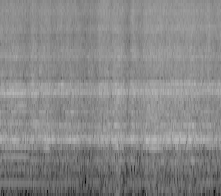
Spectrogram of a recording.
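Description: Handheld circular saw running steadily as it cuts through a wooden board, the blade and motor giving an even whine with no break.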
